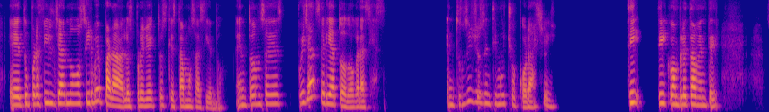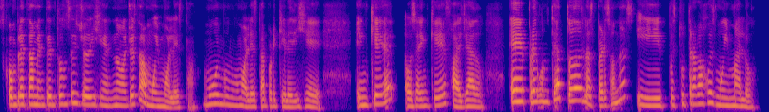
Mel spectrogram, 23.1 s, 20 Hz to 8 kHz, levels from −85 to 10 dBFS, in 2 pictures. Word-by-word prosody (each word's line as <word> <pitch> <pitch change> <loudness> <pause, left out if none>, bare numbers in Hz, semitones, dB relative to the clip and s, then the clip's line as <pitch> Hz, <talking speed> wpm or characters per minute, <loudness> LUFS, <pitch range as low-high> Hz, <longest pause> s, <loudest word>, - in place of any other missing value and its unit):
eh, 220 0 +4
tu 240 +1 -1
perfil 245 +3 +1
ya 255 0 +5
no 255 0 +1
sirve 270 +5 -1
para 195 - +6
los 175 -1 0
proyectos 185 +2 -3
que 185 - -4
estamos 175 -1 -1
haciendo, 135 -4 -8
entonces, 235 +4 -3 0.2
pues, 265 +3 -4
ya 415 +2 +5
sería 250 - +2
todo, 160 -4 0
gracias". 160 0 -4 0.9
Entonces 230 +8 -6
yo - - -4
sentí 255 -2 -5
mucho 235 -5 -6
coraje. 165 +3 -3 1.0
Sí 280 +1 +3 0.2
sí, 260 +1 +4
completamente 225 -4 +2 0.8
completamente. 225 0 +3
Entonces 235 +4 -2
yo 225 -2 +3
dije: 215 -2 -1
"No", 195 0 -2
yo 205 +4 -1
estaba 235 - +3
muy 190 -3 0
molesta, 150 -1 -3
muy 235 +2 -1
muy 230 -2 -3
muy 200 -1 -4
molesta 175 0 0
porque 175 -2 -4
le 160 - +1
dije: 165 0 -3 0.5
"¿En 210 0 0
qué? 240 - 0
O 185 -1 +2
sea, 185 - -2
¿en 185 0 -4
qué 205 +3 -1
he 250 - -2
fallado? 170 -4 +1 0.4
Eh, 305 +1 +7
pregunté 300 +2 +1
a 390 0 +5
todas 330 -3 +5
las 230 -5 0
personas 290 - -2
y, 200 -2 0
pues, 210 -2 -6
tu 245 +3 -6
trabajo 245 +3 0
es 265 - -3
muy 210 -2 -1
malo". 180 -6 -2
215 Hz, 165 wpm, -23 LUFS, 180-245 Hz, 1.0 s, Eh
